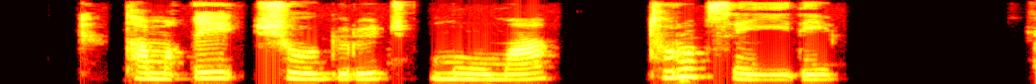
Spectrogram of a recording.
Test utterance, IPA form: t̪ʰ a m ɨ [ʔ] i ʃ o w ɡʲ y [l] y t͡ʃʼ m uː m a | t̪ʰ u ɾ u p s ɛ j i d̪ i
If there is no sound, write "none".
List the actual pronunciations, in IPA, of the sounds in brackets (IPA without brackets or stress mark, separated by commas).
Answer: q, ɾ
